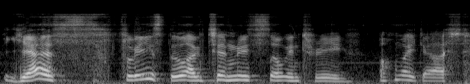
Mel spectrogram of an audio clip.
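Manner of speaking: put-on high, loud gushing girly voice; girl voice. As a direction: squeal it like an excited girl. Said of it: "I'm starting to do my girl voice".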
